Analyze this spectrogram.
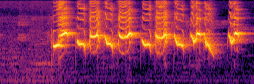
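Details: Greater green leafbird singing for tutoring other birds; a fast, regular string of about ten bright warbled notes alternating in pitch, with a brief pause before the last one.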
